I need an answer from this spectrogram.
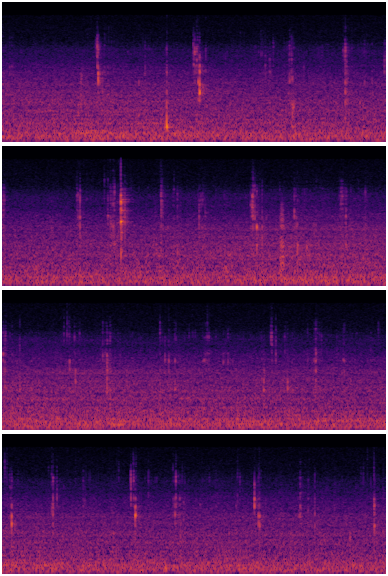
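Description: Close-up chewing and biting of batter-fried fish, with scattered soft crunches and mouth clicks over a steady low hiss.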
